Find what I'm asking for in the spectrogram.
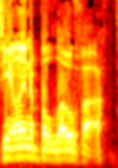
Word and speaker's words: Yelena Belova: It's Yelena Belova.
